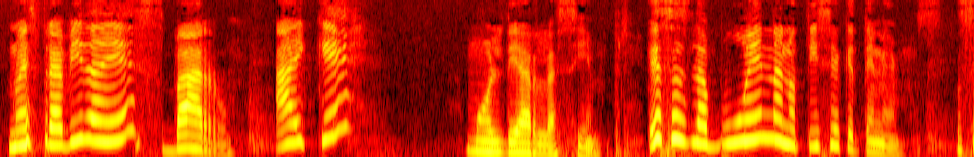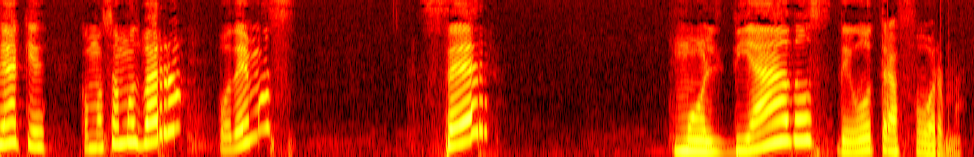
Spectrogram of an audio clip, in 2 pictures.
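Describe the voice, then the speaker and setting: Slow and sing-song, her high voice guides the class directly, with warm coaching encouragement and frequent "¿sí?" check-ins. The instruction wraps up spiritually; there's no room sound, though the audio is poor.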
